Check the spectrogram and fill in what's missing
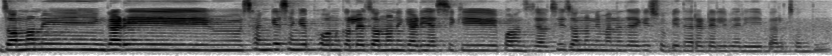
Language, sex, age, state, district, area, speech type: Odia, female, 45-60, Odisha, Nayagarh, rural, spontaneous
